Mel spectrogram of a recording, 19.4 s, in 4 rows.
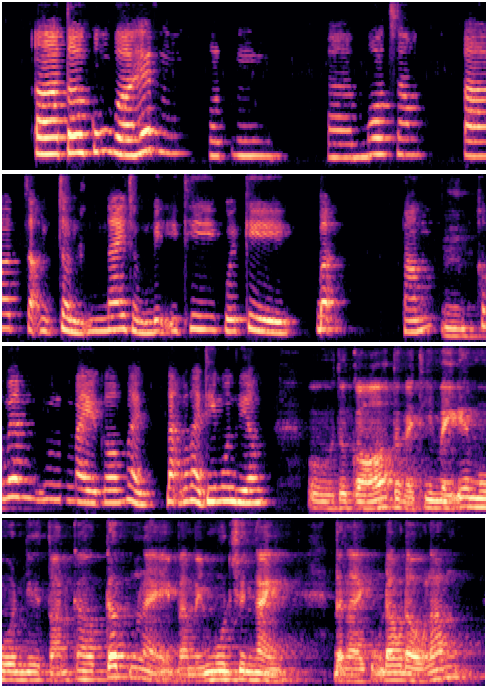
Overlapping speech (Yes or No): No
